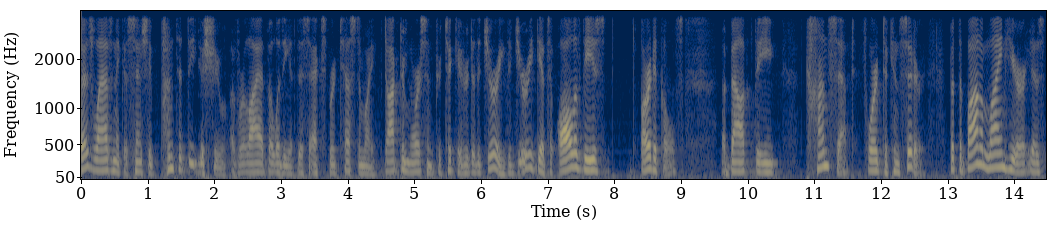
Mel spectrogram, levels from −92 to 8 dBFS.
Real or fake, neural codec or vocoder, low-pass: fake; codec, 16 kHz, 1 kbps, FunCodec, trained on LibriTTS, 50 frames a second; 3.6 kHz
